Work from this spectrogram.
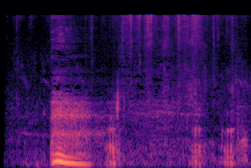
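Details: Small piglets: one loud, low grunt of about half a second, then quieter snuffling and soft rustling nearby.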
